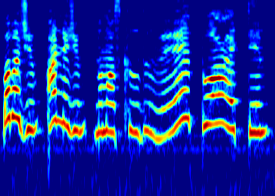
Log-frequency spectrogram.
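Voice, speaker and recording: Eager, very high-pitched little cartoon boy. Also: takes it slowly, bright, forceful tone, heavily acted. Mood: earnest. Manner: earnest, bubbly, childlike. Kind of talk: children's cartoon dubbing.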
